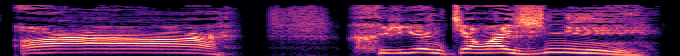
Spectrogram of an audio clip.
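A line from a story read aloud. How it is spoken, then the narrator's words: Howling. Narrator (Russian): взвыло на столе Мисли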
